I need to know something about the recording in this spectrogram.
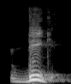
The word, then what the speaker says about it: dig: डिग।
